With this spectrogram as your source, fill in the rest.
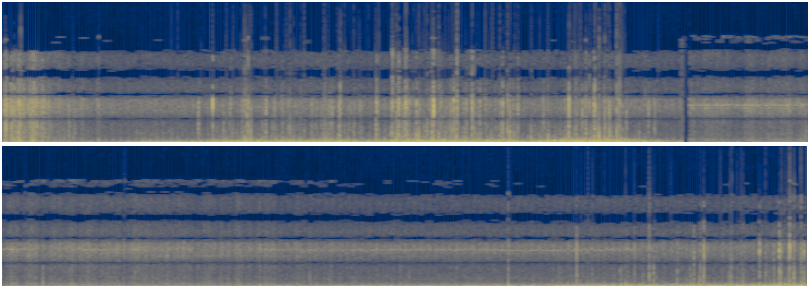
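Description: A helicopter drones steadily with a low, rumbling roar.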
